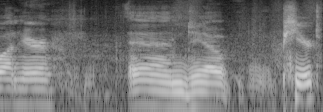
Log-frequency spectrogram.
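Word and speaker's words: Peart: here and you know Pier or per however you prefer to say his name the correct way is p but everybody says per great drum solo by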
